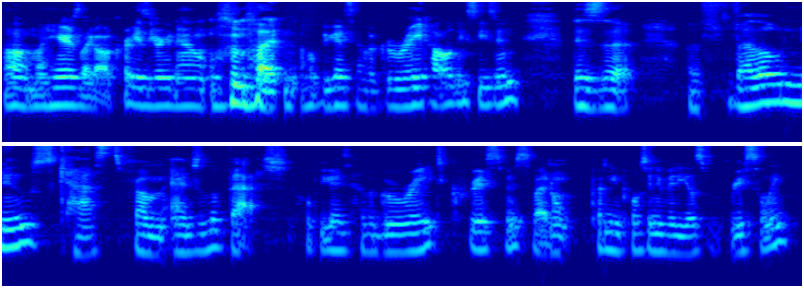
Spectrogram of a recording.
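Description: A man's voice: mid-range voice, fairly even intonation, a little fast, creaky. A young man vlogging casually to camera as a film reviewer, rambling and joking with a self-promoting streak.

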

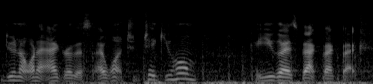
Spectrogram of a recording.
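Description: A woman's voice: low voice, very animated, fast, fairly bright tone, slight background noise, poor audio. A woman casually commenting as she plays a game, chatting, and scolding and coaxing her in-game animals. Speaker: gameplay streamer. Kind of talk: casual let's-play commentary.

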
